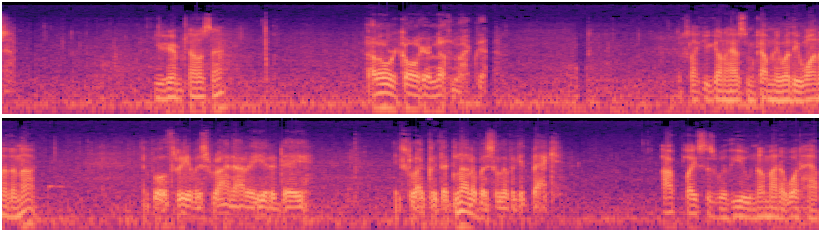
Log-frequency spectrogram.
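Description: A younger man speaks, close by.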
